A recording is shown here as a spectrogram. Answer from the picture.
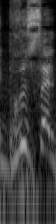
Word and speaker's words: Bruxelles: Non, par contre, on dit Bruxelles, pas Bruxelles. Mais pourtant, ça s'écrit avec un X.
